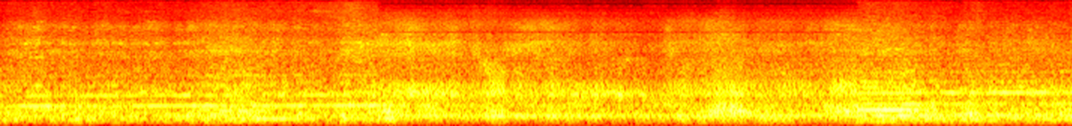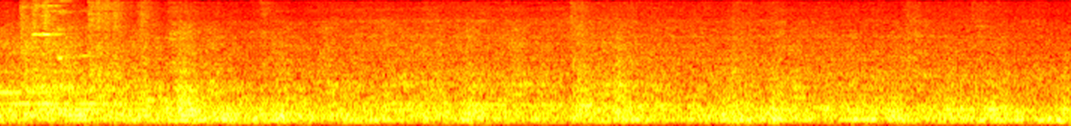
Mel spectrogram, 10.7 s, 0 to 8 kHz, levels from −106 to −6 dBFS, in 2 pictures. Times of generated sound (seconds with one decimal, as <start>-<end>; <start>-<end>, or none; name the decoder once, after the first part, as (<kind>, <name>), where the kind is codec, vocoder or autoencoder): 1.9-4.3 (codec, ZipCodec)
